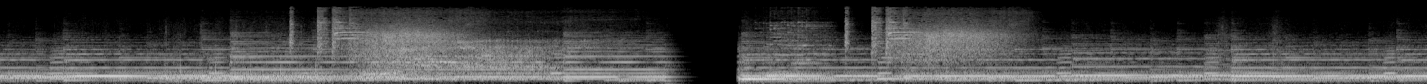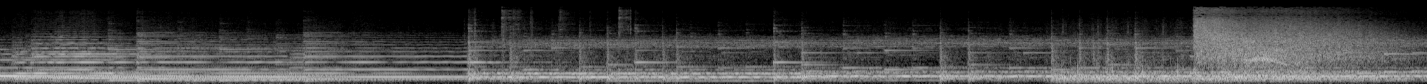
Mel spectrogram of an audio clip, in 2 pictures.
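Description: From 6.65 to 7.41 s the audio breaks off: the last sound is drawn out into a buzzy tail that fades, leaving about 0.37 s of silence before sound returns with roughly 0.6 s of material simply gone. The pattern points to a likely long network dropout. No audio reached the receiver, so its concealment extended the final sound for about 0.74 s before giving up. Playback then resumed further on, with the timing shifted by around a tenth of a second. From 10.77 to 12.65 s the audio runs slightly fast, about 3% quicker at unchanged pitch. This is a jitter buffer speed-up. Having built up more audio than its target, the receiver trimmed many short pitch-period-sized slices in quick succession, cutting around 70 ms in total to bring the delay back down.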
